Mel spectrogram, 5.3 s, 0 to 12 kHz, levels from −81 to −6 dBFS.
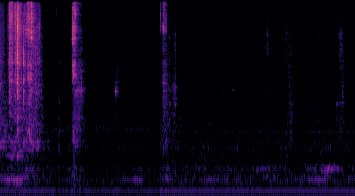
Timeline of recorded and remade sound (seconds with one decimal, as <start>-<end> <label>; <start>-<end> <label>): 0.0-0.8 recorded; 0.8-2.5 remade; 2.5-5.3 recorded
